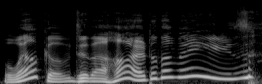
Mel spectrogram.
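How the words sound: It is said in a silly fool's voice.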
